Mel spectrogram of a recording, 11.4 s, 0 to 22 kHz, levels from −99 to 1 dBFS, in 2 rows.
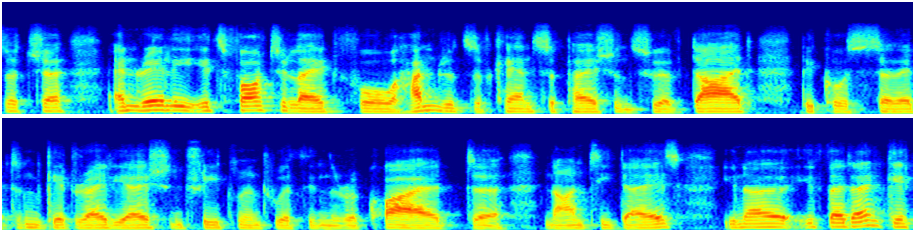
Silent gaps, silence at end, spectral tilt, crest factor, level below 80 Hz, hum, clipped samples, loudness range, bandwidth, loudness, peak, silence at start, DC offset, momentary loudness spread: none; 0 s; -7 dB/octave; 18 dB; -56 dBFS; none; under 0.1%; 3 LU; 8.6 kHz; -24 LUFS; -4 dBFS; 0 s; under 0.1%; 13 LU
